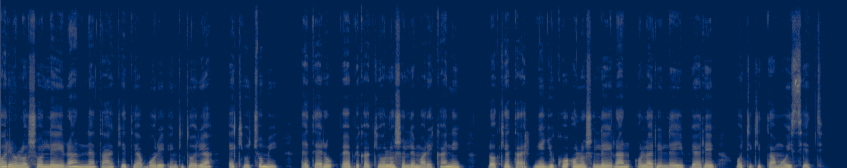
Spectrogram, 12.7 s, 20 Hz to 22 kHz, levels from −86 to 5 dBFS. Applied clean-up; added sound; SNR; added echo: neural mask model DeepFilterNet 3.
